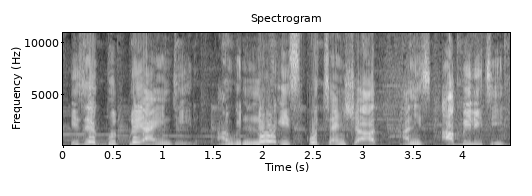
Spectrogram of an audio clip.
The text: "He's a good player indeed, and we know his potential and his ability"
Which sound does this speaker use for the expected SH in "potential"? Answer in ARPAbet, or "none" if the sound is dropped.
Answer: SH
